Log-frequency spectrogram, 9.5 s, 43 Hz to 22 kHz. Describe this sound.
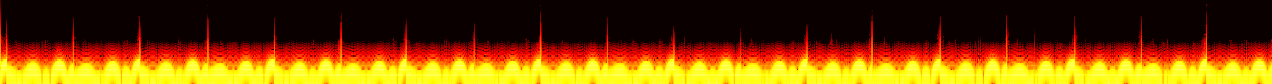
03 FM Fwub Bass
Bass sound using FM synthesis which ramps the modulation amplitude between 20 and 250 over 1 second. Sounds a bit like a slowed down sample of water bubbling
